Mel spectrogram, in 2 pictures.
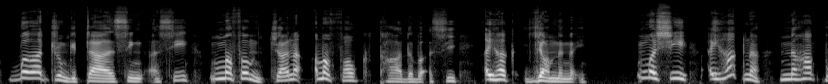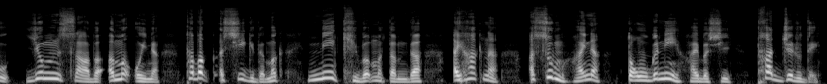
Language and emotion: Manipuri, angry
